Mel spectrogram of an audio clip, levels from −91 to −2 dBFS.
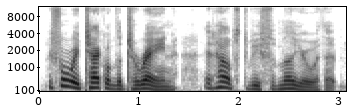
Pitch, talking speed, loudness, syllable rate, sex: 155 Hz, 235 wpm, -18 LUFS, 7.0 syllables/s, male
